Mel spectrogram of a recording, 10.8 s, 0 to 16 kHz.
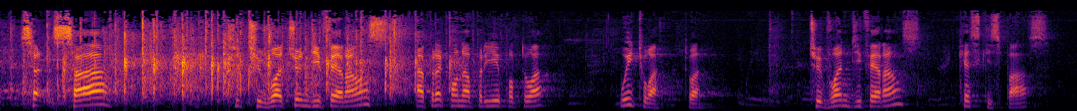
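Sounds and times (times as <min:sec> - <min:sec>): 
audience applauding at a prayer service: 0:00.0 - 0:05.1
speech: 0:00.2 - 0:01.2, 0:02.3 - 0:05.6, 0:06.2 - 0:07.2, 0:08.1 - 0:10.5.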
